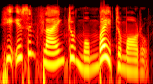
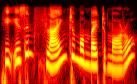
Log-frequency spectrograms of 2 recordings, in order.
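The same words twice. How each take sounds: First: The word Mumbai is stressed. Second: The word flying is stressed. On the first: He is flying to another place. "by stressing on the word Mumbai" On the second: He is travelling some other way. "By stressing on the word flying"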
